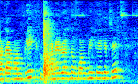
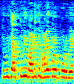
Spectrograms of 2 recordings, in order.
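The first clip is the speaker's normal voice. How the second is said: loud coaxing; 7 semitones higher, 12 dB louder, much faster than usual. Real, not acted. Mother telling the child to study at home, loud coaxing. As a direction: rattle it off high and loud.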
